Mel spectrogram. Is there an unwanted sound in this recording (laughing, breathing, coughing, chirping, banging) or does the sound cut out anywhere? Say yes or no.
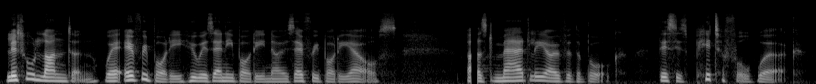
yes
